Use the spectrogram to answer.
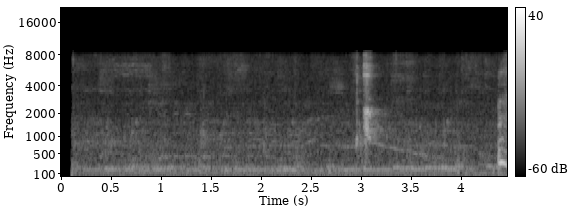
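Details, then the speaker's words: Baby aged 11 weeks 4 days (girl) with hiccups: two abrupt hiccups over constant background hum and faint music. "You silly hiccups. Silly girl. That's silly."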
